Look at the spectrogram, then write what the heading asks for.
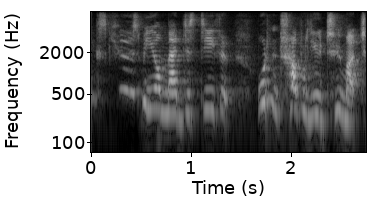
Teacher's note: whereas with the King your voice becomes higher and more flowing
